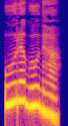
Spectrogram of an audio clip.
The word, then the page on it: ಊರಗೂಧ: Kannada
